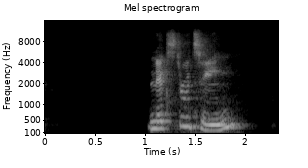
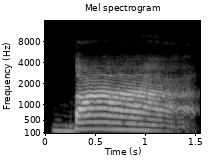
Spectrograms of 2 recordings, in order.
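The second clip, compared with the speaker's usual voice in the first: BOX stretched long and louder; said slowly; 3 semitones lower, 4 dB louder than usual. Shown as a demonstration. Teacher demonstrating the spelling routine, BOX said slowly. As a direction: hold the vowel of BOX, then release the ks. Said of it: "say it slowly".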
